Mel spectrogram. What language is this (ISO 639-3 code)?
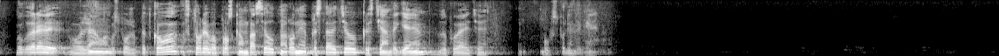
bul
